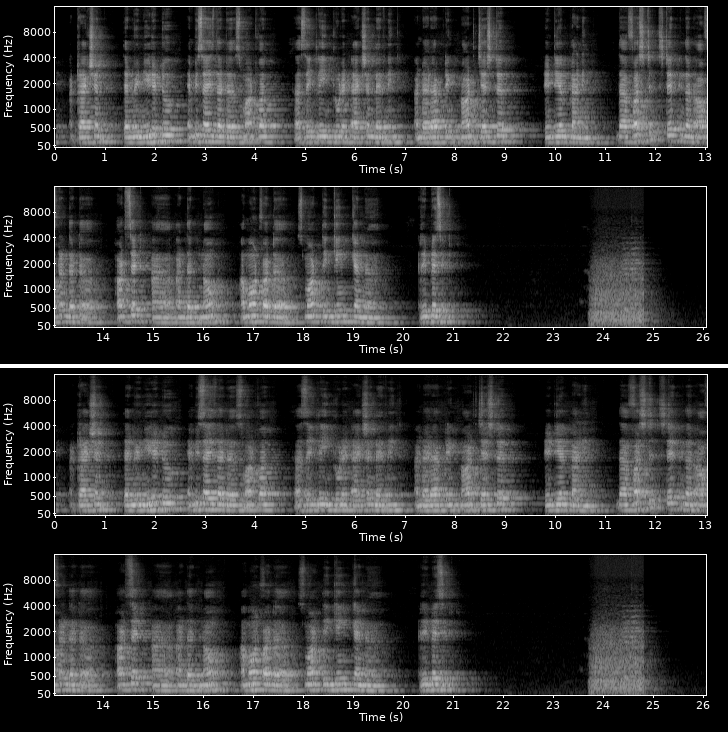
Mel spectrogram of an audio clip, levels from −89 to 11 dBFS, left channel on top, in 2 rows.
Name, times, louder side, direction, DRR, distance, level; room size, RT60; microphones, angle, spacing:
voice 1, 0.3-1.0 1.4-4.4 4.8-6.9 7.2-9.1 9.8-10.7 11.2-13.9 14.3-16.3 16.7-19.6 20.3-21.0, left 2 dB, 75° left, 3 dB, 4.8 m, -23 dB
voice 2, 23.8-24.8, right 1 dB, 5° right, 12 dB, 0.9 m, -32 dB
25.0 x 16.5 x 9.5 m, 1.1 s
head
